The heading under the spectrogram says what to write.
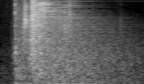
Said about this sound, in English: I burst through the swinging doors.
